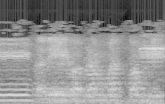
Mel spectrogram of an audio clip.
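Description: Sanskrit text chanted: one voice finishes a held syllable, then, about half a second in, a group of voices recites the line back in unison.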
